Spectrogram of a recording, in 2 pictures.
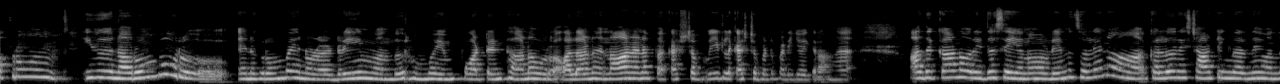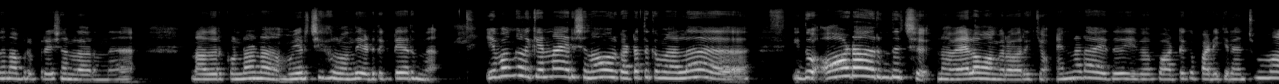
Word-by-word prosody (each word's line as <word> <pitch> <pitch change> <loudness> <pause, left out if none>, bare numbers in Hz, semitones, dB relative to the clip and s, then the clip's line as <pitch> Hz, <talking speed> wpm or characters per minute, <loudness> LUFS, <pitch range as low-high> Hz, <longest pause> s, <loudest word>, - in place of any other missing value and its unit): அப்புறம் 355 +3 -4 0.6
இது 320 +1 -1 0.2
நான் 270 0 +5
ரொம்ப 350 +6 -3 0.2
ஒரு 320 -6 +2 0.6
எனக்கு 255 0 0
ரொம்ப 275 +3 0
என்னோட 250 -4 -1 0.2
ட்ரீம் 275 +3 +2
வந்து, 235 +1 -2
ரொம்ப 250 -1 +1
இம்போர்டன்ட் 245 0 -2
டான 255 +2 0
ஒரு 240 - -3
ஆளான 245 +3 +1
நான் 270 +2 +6
நெனைப்பேன். 270 -3 -3
கஷ்டப் 250 +2 -6
வீட்ல 270 0 -4
கஷ்டப்பட்டு 240 0 -8
படிக்க 230 -1 -12
வைக்கிறாங்க 220 0 -13 0.8
அதுக்கான 310 +2 0
ஒரு 295 - +1
இது 300 +3 +1
செய்யணும், 265 -2 +1
அப்பிடின்னு 260 +5 -2
சொல்லி, 320 +3 -4
நான் 295 -8 -1
கல்லூரி 300 +2 +1
ஸ்டார்ட்டிங்ல 285 -1 0
இருந்தே 270 +2 -1
வந்து 265 +1 -2
நான் 260 -1 -1
பிரிப்பரேஷன்ல 250 -2 -4
இருந்தேன் 220 +1 -9 0.7
நான் 240 -1 +1
அதற்கு 245 0 -3
உண்டான 275 +2 +2 0.2
முயற்சிகள் 270 +2 +1
வந்து 250 +2 +1
எடுத்துக்கிட்டே 255 +2 -2
இருந்தேன். 250 -4 -4 0.5
இவுங்களுக்கு 385 0 +1
என்ன 355 +2 +2
ஆயிருச்சுன்னா, 330 -3 +1
ஒரு 330 - +2
கட்டத்துக்கு 310 +2 -2
மேல 280 +1 +3 1.1
இது 295 +3 0 0.3
ஆடா 390 +1 +9
இருந்துச்சு. 325 -4 -1 0.2
நான் 240 -1 -2
வேல 250 +3 +5
வாங்குற 245 -2 0
வரைக்கும். 235 0 -7
என்னடா 300 +3 -2
இது? 255 0 -3 0.2
இவ 240 0 -7
பாட்டுக்கு 240 +3 -4
படிக்கிறேன் 245 0 -4
சும்மா 295 0 -1
265 Hz, 145 wpm, -23 LUFS, 245-300 Hz, 1.1 s, ஆடா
